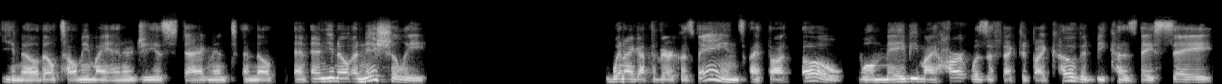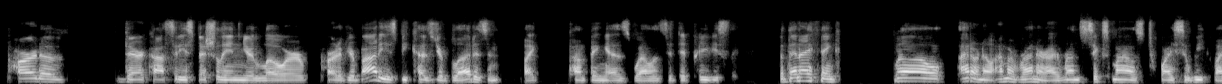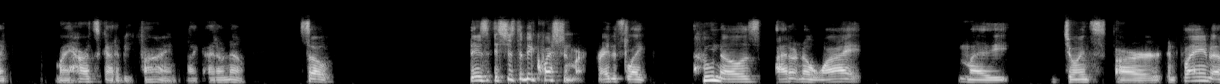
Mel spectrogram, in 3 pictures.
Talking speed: 180 wpm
